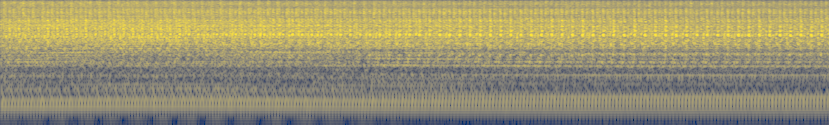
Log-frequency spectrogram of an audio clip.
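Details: Old Ford forklift engine with updraft carburetor after patching its leaks with acid, pop rivets and epoxy: steady, even low rumble with smooth regular beat, no misses; idles cleanly and healthy.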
